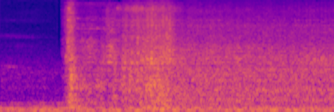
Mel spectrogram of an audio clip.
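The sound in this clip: A truck engine starts: silence for about half a second, then a sudden cranking catch, after which the engine settles into a steady, low, rumbling idle.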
